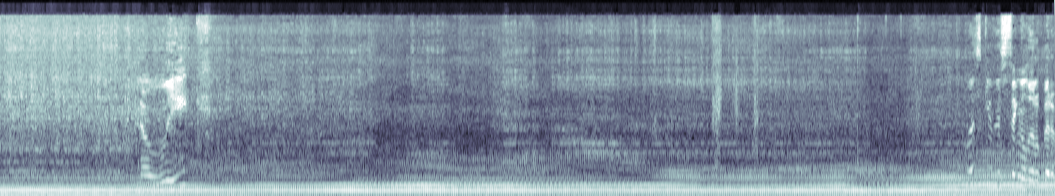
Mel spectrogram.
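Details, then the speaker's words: Saturn Ion Redline turbo after exhaust fix, warped flanges sealed with two homemade gaskets and RTV: deep steady engine drone with a short rev, no ticking or puffing at the manifold; exhaust sealed and healthy. "a rep let's hear it all right very happy with that"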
